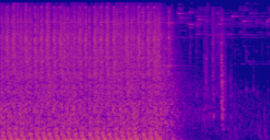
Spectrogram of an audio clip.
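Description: Rapid automatic fire from a FAMAS rifle in the PUBG video game, a dense, loud continuous burst that stops abruptly, leaving a fading echo and a faint click or two afterward.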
